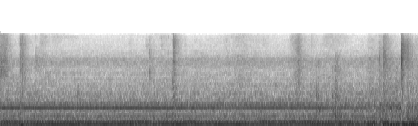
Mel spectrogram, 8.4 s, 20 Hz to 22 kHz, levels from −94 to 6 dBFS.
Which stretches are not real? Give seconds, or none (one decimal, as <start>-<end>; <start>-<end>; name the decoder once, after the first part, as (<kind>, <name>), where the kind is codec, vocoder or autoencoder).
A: none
